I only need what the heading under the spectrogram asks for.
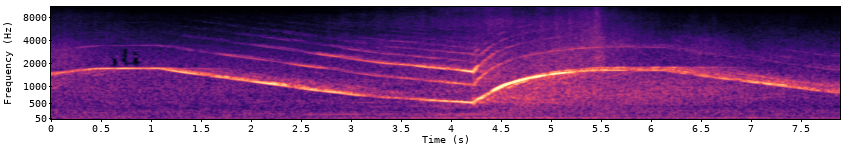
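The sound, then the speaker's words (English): A police car siren wails on a street in one long, slow cycle: the pitch glides steadily downward, then sweeps sharply back up and holds high, moderately loud, with no talking over it. “Oh, here comes the police. Hang on here. I gotta cover my ears.”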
